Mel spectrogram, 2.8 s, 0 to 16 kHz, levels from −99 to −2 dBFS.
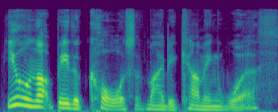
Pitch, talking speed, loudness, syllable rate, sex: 130 Hz, 215 wpm, -20 LUFS, 5.6 syllables/s, male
